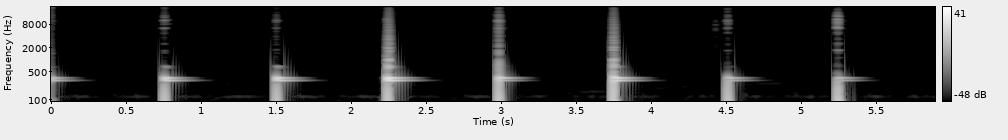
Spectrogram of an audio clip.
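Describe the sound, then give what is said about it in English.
Fingers tap a Neewer NW-700 budget microphone to test for resonance, eight sharp, hollow, low-pitched knocks at a steady pace, each with a short ringing tail and silence between. “I'll go ahead and tap on the microphone to see if there are any kind of resonant frequencies.”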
